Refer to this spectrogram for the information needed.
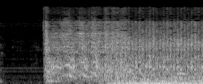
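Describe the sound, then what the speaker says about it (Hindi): A Mahindra Bolero engine cranks briefly and catches, going from near silence to a sudden loud start that settles into a steady, rough idle, close to the listener. "अब आपको गाड़ी को स्टार्ट करके दिखाते हैं"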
